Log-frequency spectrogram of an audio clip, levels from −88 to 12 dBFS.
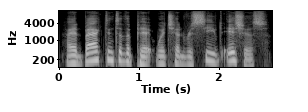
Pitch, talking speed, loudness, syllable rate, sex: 150 Hz, 225 wpm, -19 LUFS, 6.3 syllables/s, male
